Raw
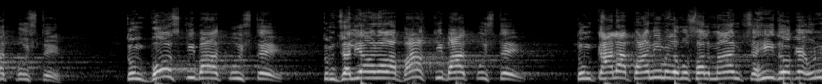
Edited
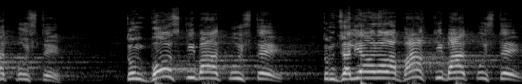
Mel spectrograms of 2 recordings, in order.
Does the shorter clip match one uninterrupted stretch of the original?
yes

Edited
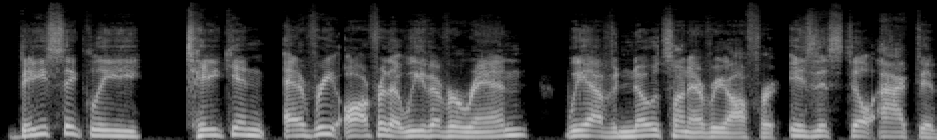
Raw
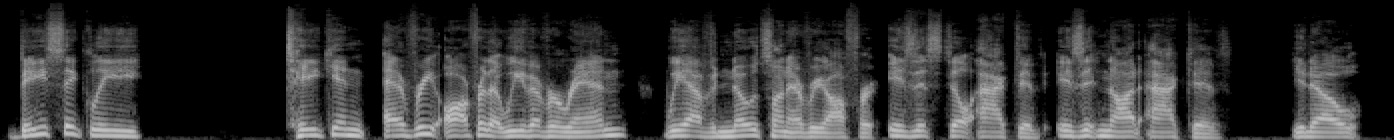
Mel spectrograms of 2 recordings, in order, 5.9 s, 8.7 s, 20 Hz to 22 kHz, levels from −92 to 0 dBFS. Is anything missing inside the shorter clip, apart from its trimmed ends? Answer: yes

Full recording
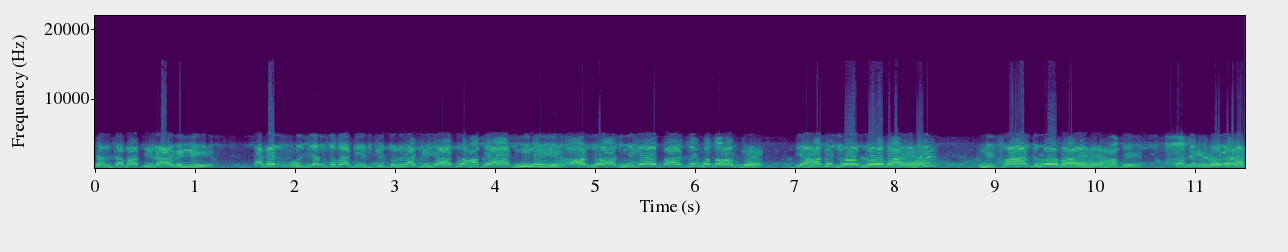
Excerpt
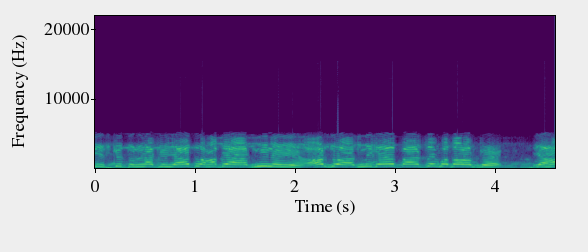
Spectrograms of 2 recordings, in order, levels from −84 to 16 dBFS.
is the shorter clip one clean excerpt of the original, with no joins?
yes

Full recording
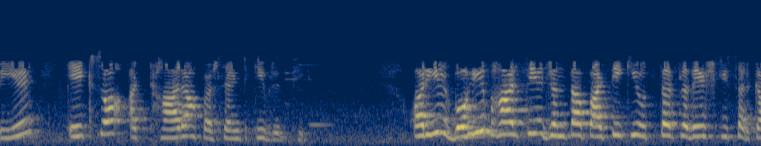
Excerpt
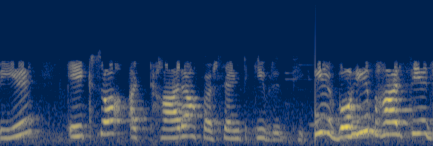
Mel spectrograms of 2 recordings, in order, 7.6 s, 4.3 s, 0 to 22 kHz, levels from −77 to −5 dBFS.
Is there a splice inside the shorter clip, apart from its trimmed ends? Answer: yes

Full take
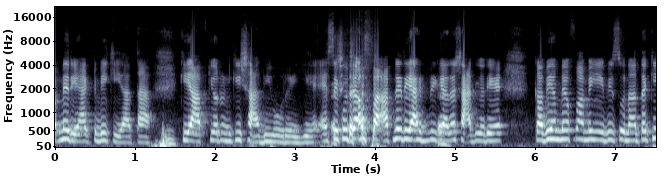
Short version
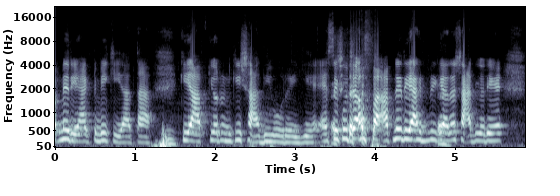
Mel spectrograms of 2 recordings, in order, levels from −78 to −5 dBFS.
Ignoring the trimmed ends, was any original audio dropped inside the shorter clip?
no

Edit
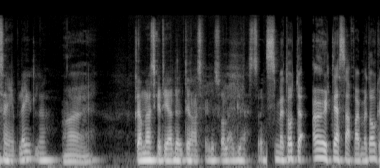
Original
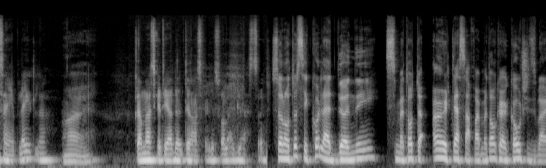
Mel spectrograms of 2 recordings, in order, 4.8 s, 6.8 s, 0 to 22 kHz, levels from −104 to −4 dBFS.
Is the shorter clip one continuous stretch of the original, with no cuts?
no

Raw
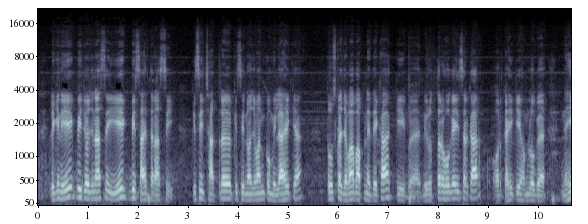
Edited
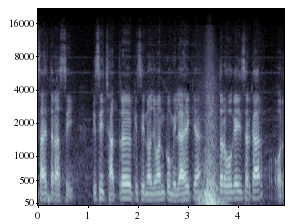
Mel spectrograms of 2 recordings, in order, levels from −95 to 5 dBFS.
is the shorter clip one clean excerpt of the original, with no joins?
no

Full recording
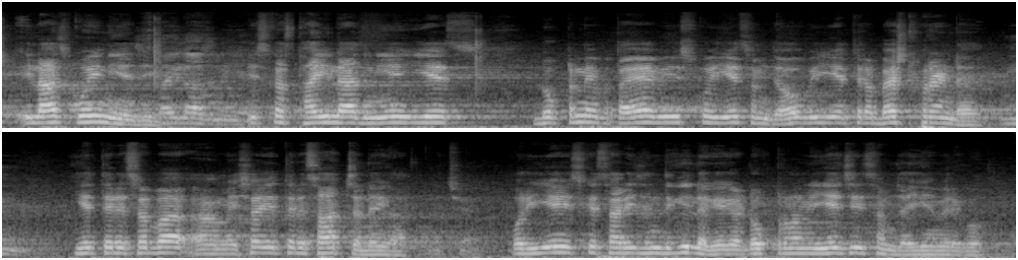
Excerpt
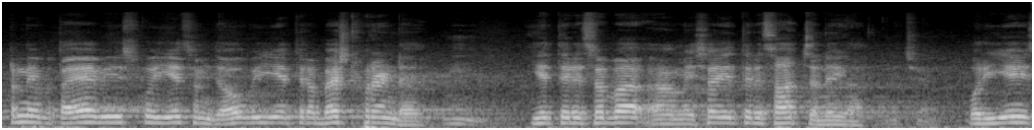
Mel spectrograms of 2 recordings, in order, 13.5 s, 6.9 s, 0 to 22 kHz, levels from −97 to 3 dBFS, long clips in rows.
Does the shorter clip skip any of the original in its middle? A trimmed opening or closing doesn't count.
no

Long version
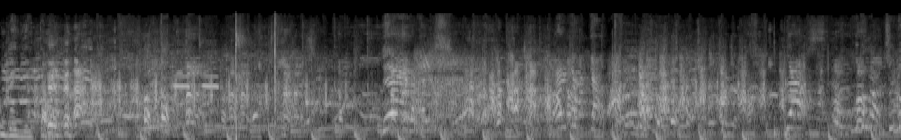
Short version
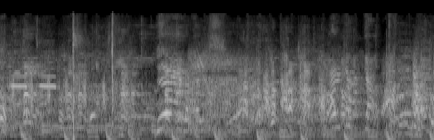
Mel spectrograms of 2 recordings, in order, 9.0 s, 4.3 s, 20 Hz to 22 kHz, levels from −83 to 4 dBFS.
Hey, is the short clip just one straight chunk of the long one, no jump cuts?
no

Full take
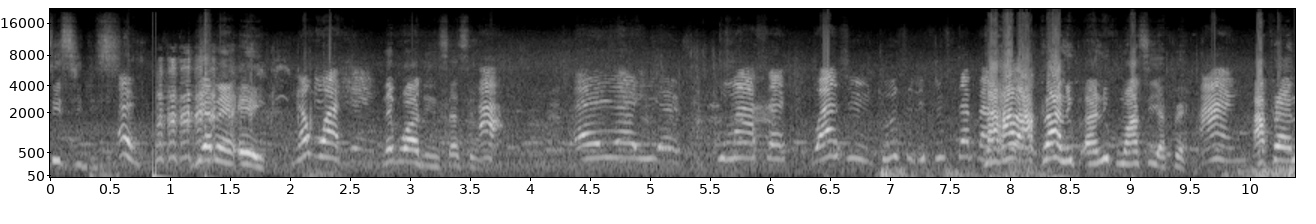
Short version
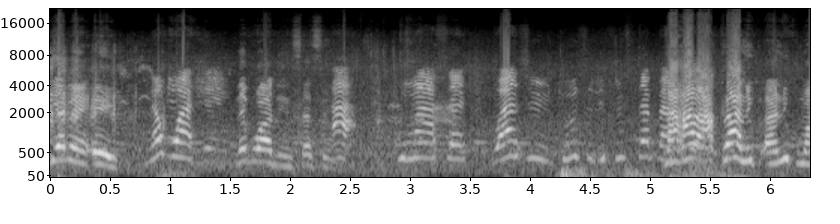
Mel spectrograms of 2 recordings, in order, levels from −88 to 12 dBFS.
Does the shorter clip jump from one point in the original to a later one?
yes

